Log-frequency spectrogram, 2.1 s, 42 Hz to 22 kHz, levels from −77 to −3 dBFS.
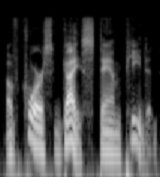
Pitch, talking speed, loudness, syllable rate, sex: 115 Hz, 110 wpm, -20 LUFS, 3.6 syllables/s, male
